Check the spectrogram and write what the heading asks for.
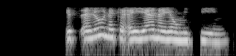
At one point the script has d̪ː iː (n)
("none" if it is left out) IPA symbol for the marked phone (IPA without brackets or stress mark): n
